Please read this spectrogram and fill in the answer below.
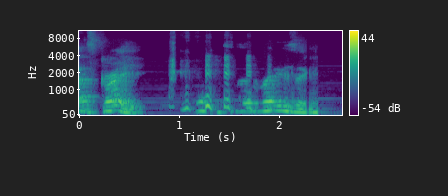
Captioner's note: laughs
